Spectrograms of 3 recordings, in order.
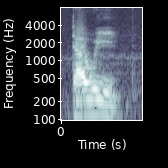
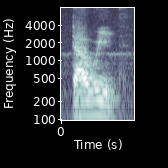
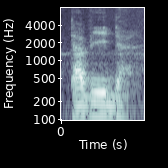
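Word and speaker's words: דוד: name David in Hebrew da weed in ancient Hebrew is pronounced da weed the emphasis goes on the last syllable Joey and this letter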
